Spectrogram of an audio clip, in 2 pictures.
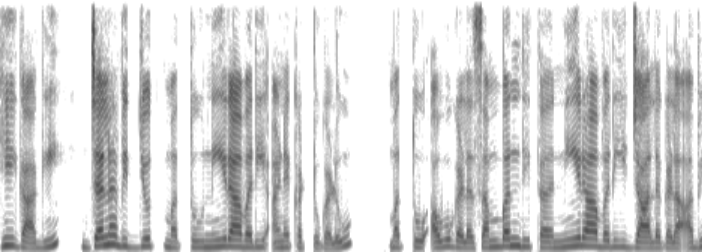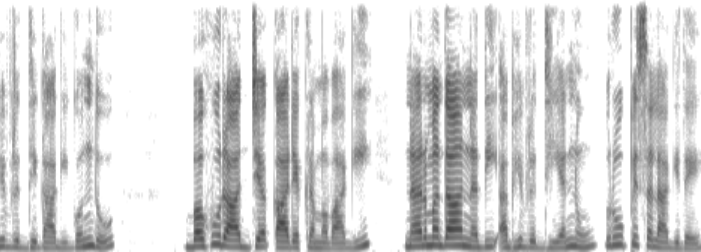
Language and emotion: Kannada, neutral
